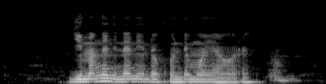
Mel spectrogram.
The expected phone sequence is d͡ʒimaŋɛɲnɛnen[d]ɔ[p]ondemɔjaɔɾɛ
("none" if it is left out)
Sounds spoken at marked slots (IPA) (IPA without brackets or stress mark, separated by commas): d, k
